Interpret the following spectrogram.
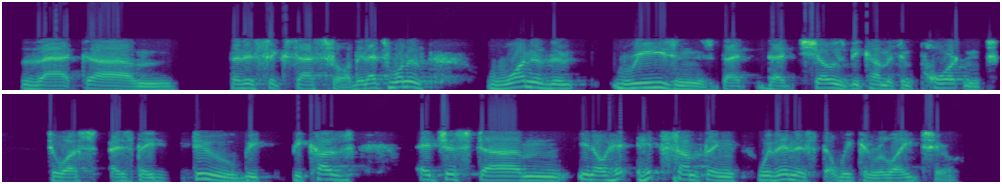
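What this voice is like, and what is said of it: British accent. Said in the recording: “you hear a British accent coming out of a young man”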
